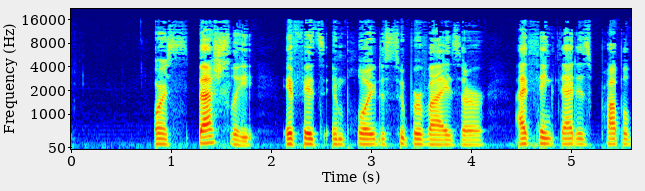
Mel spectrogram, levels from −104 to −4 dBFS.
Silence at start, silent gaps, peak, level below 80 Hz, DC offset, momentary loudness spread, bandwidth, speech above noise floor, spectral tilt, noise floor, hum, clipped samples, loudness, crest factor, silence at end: 0.85 s; none; 0 dBFS; -62 dBFS; under 0.1%; 11 LU; 16.5 kHz; 48 dB; -3.5 dB/octave; -73 dBFS; none; under 0.1%; -25 LUFS; 26 dB; 0 s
